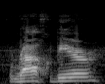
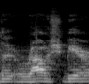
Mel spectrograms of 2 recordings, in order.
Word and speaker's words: Rauchbier: I heard about something called Roth beer or as the guy at Benny's called Roush beer I think his pronunciation is incorrect Ralph means smoke as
